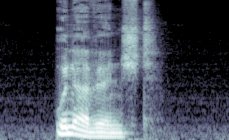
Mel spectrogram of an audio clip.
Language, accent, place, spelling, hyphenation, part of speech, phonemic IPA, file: German, Germany, Berlin, unerwünscht, un‧er‧wünscht, adjective, /ˈʊnʔɛʁˌvʏnʃt/, De-unerwünscht.ogg
- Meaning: undesirable, unwanted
